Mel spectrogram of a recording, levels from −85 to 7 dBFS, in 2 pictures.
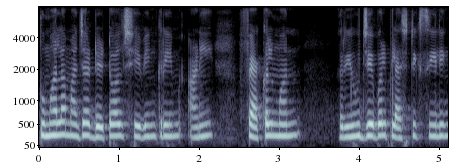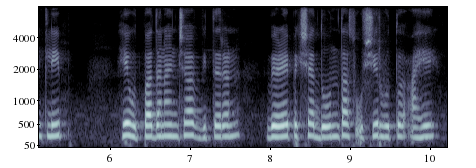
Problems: background sounds at intervals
